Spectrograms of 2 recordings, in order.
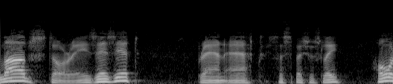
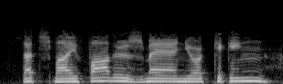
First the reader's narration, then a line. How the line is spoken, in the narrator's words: howled the she-wolf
